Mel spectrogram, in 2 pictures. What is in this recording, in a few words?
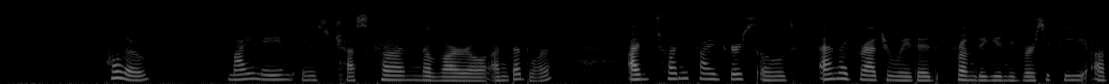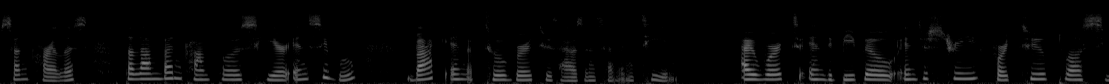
voice recording, Self Introduction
